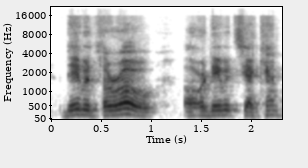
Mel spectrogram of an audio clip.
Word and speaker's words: Thoreau: Thoreau my whole life, but it's now Thoreau. Thoreau. Yeah. Thoreau is how you pronounce it.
